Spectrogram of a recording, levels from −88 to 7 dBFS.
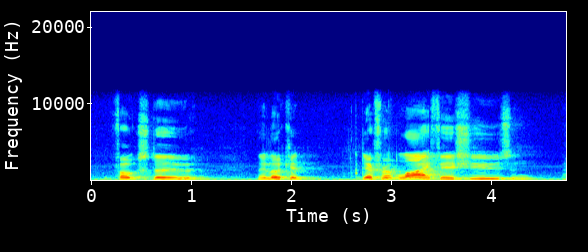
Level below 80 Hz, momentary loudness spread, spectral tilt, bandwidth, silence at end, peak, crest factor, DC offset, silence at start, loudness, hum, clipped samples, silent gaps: -50 dBFS; 20 LU; -5 dB/octave; 11.5 kHz; 0 s; -2 dBFS; 20 dB; under 0.1%; 0.05 s; -19 LUFS; none; under 0.1%; none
